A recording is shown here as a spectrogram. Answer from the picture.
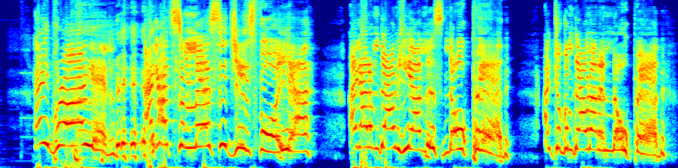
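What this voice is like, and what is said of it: High-pitched scraggly Boston-accented voice. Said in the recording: “a high-pitched, scraggly voice and a sort of Boston accent, which he's impersonated”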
